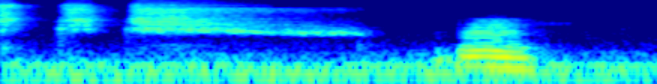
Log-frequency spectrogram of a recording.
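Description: A man's mouth sounds while he pauses in speech: a couple of lip clicks, a soft breath lasting under a second, then a brief wordless 'uh' sound.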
